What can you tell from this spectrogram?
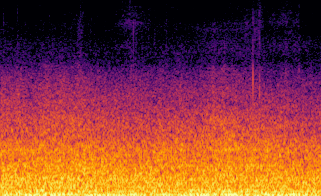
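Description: Steady low rumbling background noise outdoors, with no distinct events.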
